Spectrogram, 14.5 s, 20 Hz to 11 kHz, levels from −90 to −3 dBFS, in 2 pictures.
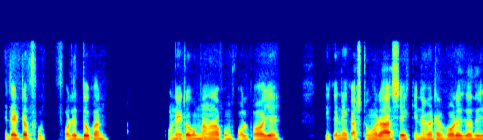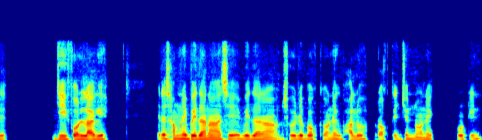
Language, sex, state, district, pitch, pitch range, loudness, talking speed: Bengali, male, West Bengal, Paschim Medinipur, 140 Hz, 135-145 Hz, -20 LUFS, 145 wpm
